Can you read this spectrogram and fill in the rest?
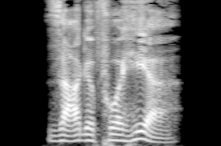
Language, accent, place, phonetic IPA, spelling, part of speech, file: German, Germany, Berlin, [ˌzaːɡə foːɐ̯ˈheːɐ̯], sage vorher, verb, De-sage vorher.ogg
- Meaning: inflection of vorhersagen: 1. first-person singular present 2. first/third-person singular subjunctive I 3. singular imperative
